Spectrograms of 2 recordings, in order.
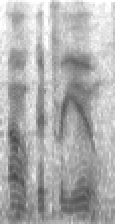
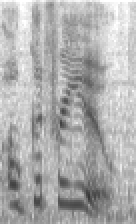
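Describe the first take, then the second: First: It sounds flat and sarcastic. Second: It sounds sincere and warmly pleased.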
